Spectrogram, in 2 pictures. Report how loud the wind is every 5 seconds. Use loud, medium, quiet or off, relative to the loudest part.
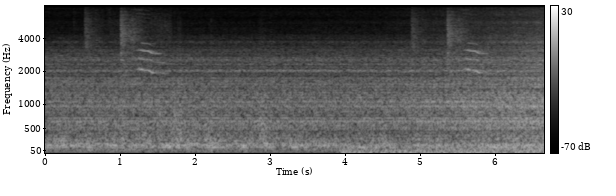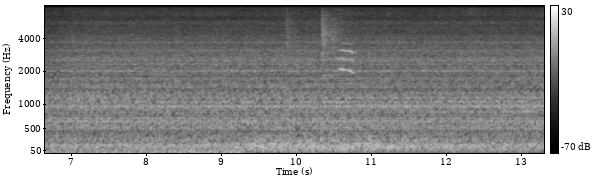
medium, loud, loud.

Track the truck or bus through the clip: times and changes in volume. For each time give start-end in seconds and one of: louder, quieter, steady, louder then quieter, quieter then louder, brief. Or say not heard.
0.0-13.2 louder.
